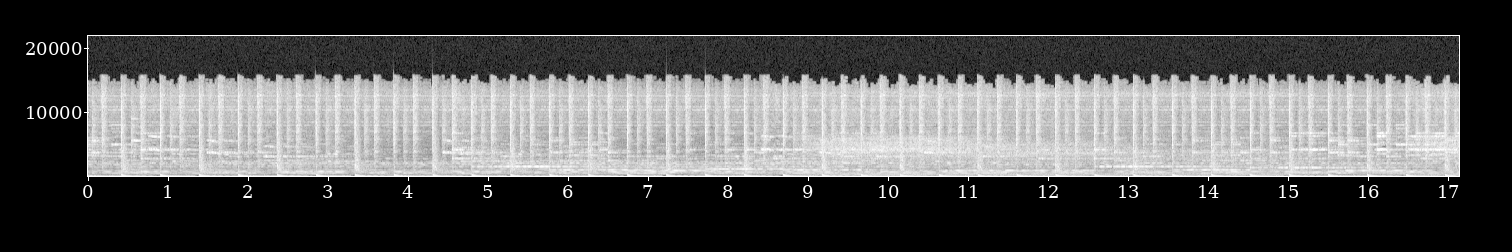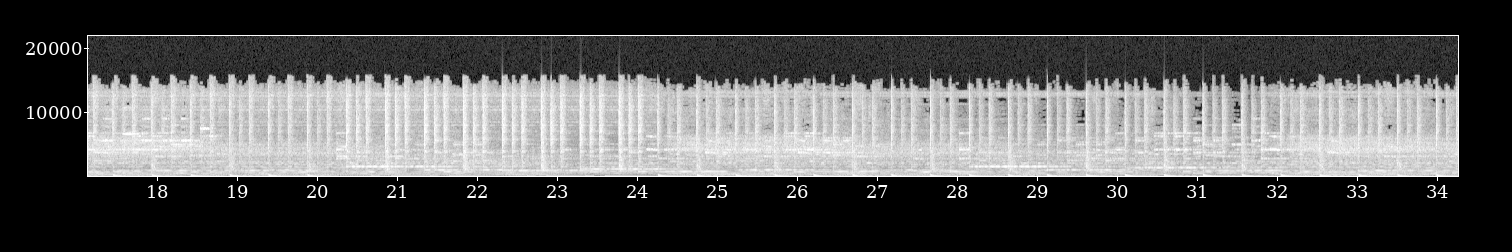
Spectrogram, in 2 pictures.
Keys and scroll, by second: 1.0 x, 3.2 r, 4.5 g, 4.7 z, 5.1 alt+a, 12.0 c, 12.1 o, 12.3 c, 12.4 h, 12.7 Return, 15.0 e, 15.6 c, 16.1 a, 16.3 3, 16.4 Return, 18.5 ., 18.6 6, 19.0 Return, 26.4 ctrl+l, 29.1-30.8 typing, 32.5 alt+a.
